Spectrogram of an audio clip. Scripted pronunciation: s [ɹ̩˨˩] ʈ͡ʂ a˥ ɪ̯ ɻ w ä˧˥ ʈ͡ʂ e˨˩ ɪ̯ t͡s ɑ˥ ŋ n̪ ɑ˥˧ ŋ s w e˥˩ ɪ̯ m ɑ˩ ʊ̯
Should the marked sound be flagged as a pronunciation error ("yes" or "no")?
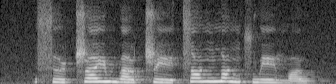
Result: no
